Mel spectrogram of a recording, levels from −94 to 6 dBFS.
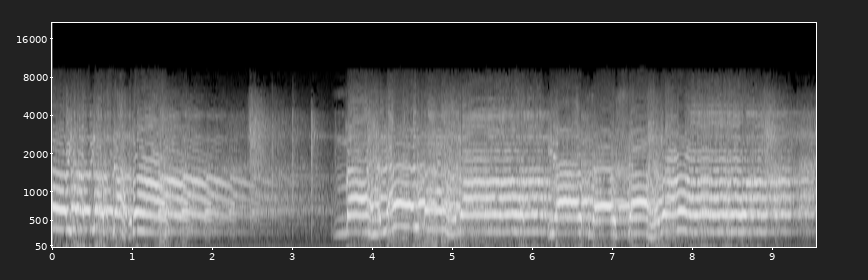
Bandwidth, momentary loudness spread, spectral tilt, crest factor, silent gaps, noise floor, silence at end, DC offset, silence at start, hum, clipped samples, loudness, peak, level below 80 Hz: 8.4 kHz; 13 LU; -4 dB/octave; 8 dB; none; -32 dBFS; 0 s; under 0.1%; 0 s; none; under 0.1%; -9 LUFS; -2 dBFS; -48 dBFS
